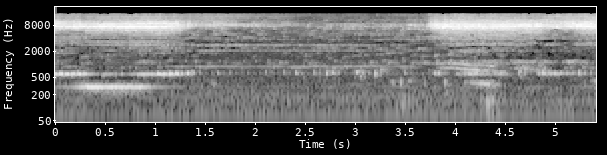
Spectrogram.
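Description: An excavator engine runs steadily.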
